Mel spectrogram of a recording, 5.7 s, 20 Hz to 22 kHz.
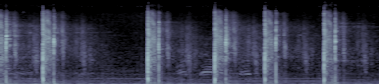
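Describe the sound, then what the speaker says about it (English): A .22 rifle fires five sharp, cracking gunshots at uneven intervals, loud and close, each ending in a short ringing tail, with no talking between the shots. "it's just so much fun to shoot a 22 rifle"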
